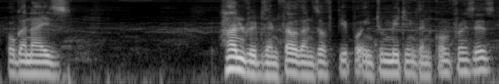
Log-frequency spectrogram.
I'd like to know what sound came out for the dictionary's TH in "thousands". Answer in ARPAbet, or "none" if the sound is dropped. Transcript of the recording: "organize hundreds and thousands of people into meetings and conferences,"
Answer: TH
